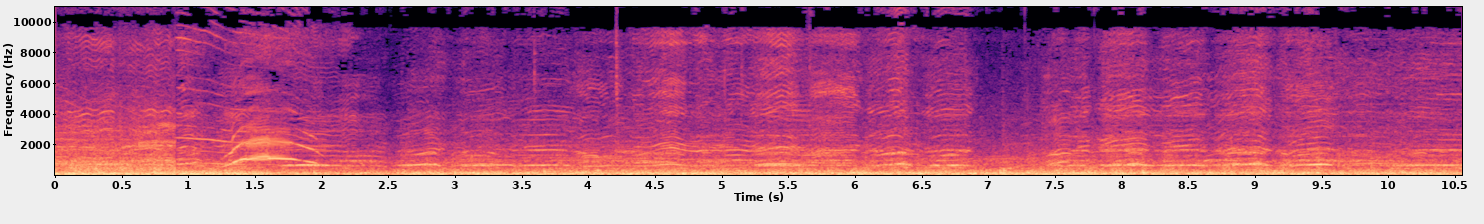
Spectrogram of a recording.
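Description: Young men chant and shout together nearby.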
